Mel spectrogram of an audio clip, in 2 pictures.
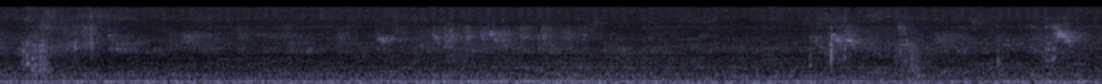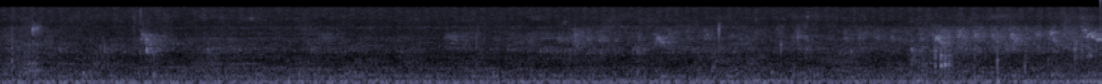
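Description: Water gently laps and trickles nearby.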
